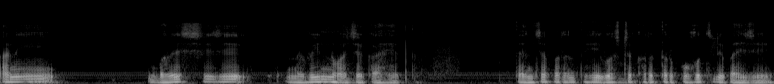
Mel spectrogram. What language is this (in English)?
Marathi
